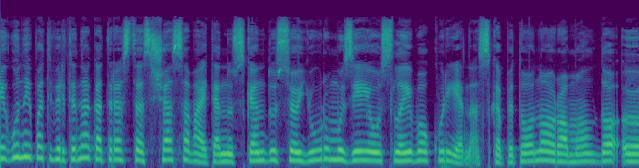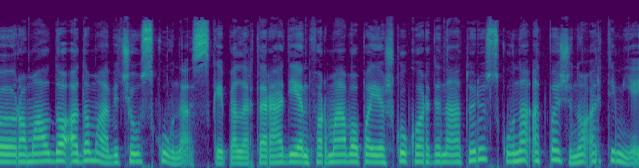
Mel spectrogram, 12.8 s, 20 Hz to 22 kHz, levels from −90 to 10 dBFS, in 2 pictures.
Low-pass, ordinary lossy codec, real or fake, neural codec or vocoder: 14.4 kHz; MP3, 96 kbps; real; none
